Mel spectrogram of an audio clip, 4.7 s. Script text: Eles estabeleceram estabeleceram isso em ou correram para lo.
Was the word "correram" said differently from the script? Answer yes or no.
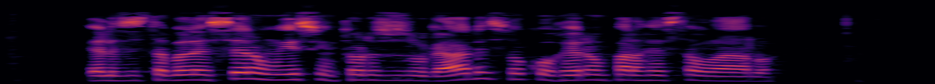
no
